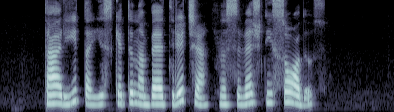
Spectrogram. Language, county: Lithuanian, Vilnius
